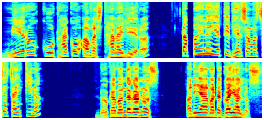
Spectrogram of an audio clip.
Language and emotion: Nepali, angry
